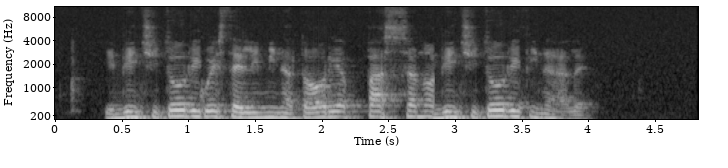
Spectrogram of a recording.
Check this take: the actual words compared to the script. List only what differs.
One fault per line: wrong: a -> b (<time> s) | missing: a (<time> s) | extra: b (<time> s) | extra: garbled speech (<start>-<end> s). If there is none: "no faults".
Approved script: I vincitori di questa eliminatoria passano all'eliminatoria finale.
missing: di (1.1 s)
wrong: all'eliminatoria -> vincitori (2.9 s)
